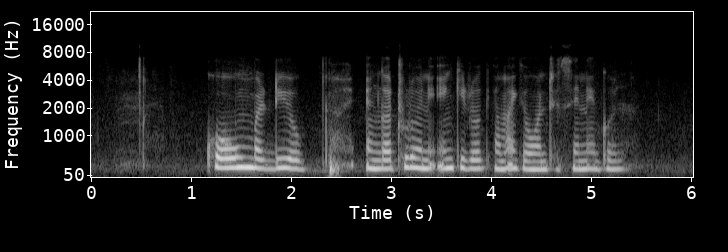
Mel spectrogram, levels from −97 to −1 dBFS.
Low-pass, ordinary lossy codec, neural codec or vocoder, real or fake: 7.2 kHz; Opus, 24 kbps; none; real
